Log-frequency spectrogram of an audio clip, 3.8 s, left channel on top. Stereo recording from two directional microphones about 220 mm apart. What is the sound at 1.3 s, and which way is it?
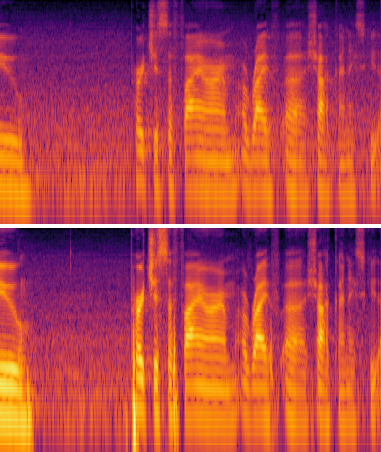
A man's voice, 40° right (ahead or behind).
